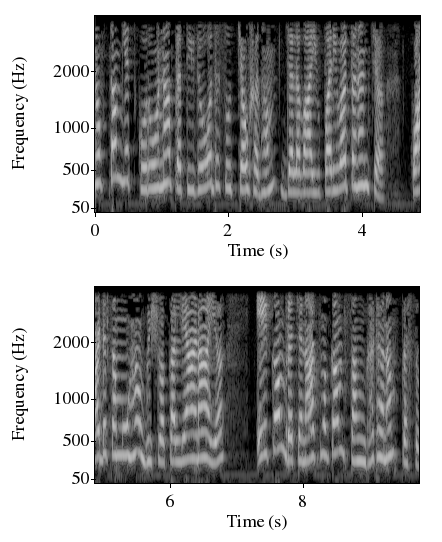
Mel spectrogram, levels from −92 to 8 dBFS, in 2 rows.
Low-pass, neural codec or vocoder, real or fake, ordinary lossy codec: 3.6 kHz; none; real; none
